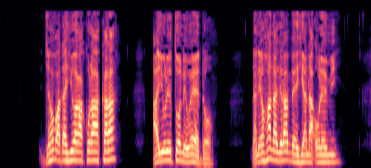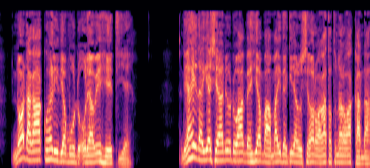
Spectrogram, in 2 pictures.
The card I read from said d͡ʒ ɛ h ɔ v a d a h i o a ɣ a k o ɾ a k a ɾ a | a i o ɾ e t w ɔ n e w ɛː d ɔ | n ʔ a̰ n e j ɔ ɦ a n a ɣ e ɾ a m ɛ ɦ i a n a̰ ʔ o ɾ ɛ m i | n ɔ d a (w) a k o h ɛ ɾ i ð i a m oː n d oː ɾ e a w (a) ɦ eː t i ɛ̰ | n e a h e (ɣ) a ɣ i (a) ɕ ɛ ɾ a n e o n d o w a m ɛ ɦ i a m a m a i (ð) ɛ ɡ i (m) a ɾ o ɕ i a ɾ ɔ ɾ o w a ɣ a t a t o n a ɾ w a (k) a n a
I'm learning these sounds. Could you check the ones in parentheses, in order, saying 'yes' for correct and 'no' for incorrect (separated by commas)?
no, no, no, yes, yes, no, yes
